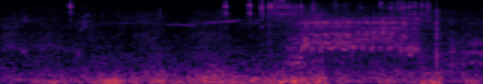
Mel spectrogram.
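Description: Steady wind and water noise around an open boat, with a steady low hum underneath and a brief hiss near the end.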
